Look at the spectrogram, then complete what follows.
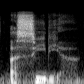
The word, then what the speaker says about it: acedia: You'll want to say it like this, acedia.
